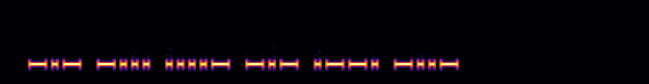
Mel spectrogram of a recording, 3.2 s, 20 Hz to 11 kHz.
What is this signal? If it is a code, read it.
Morse code, heard as a keyed tone, about 43 wpm, 700 Hz. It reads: KB4KPX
